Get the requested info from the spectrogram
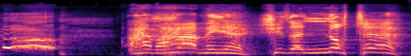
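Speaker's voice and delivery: high, loud mock gasp into a hurried verdict; alarmed recoil. Preacher re-enacting his shock at seeing that woman, alarmed. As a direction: play up the horror, pitched high and loud.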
